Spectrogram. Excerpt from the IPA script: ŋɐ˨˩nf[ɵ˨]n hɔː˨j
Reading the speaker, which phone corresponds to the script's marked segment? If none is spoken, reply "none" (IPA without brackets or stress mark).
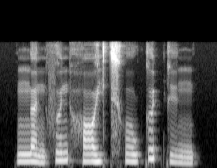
ɵ˧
